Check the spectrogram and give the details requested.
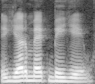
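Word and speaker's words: Yermekbayev: और अभी जो सेक्रेटरी जनरल है वो है नुरलान, NURLAN, नुरलान यरमेकबेयेव। इसके स्पेलिंग ज़रा देख लें और इसकी प्रोनाउंसिएशन जो है खुद भी देख लीजिएगा। YERMEK, यरमेक, BEBAYEV। ओके, नुरलान यरमेकबेयेव।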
